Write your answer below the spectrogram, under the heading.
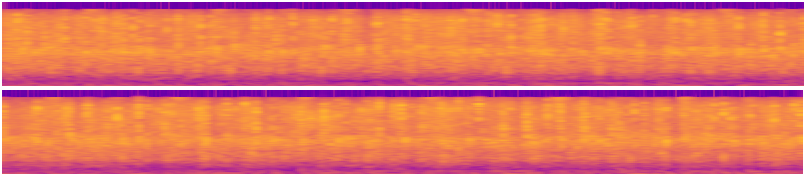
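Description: Studio audience applauding: many hands clapping at a steady level.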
